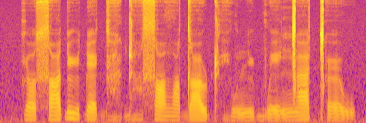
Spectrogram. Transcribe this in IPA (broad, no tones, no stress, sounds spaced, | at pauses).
k y sˤ ə ɗ y ɗ ɛ ɡ a̤ ɖ a̤ sˤ e ðˤ ə dˤ y w ʈʰ e̤ w n y b w e ŋ͡ǀ a ǀ œ w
